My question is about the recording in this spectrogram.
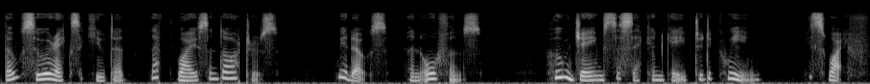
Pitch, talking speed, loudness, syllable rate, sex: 230 Hz, 145 wpm, -22 LUFS, 4.9 syllables/s, female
